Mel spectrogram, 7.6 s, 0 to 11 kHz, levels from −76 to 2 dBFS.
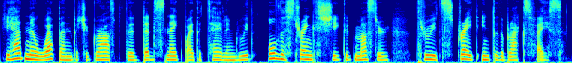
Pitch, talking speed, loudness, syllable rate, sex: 200 Hz, 220 wpm, -20 LUFS, 4.8 syllables/s, female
